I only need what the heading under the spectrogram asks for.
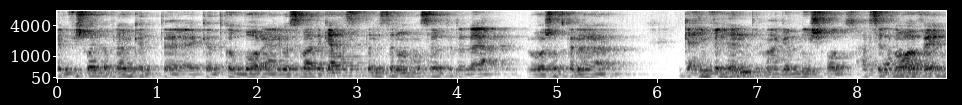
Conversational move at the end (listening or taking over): listening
